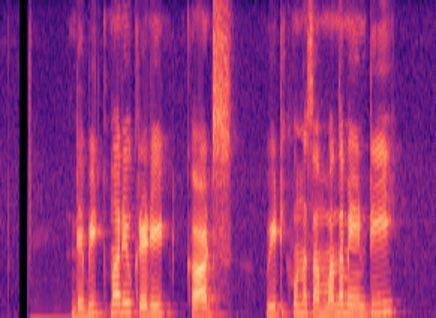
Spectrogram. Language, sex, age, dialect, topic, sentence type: Telugu, male, 18-24, Telangana, banking, question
